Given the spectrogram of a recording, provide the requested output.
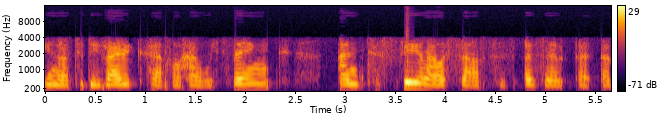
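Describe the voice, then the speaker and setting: In a Lancashire accent, a woman at medium pitch talks at a moderate pace with fairly even intonation and big swings in loudness. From northern England, Lancashire. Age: 60s. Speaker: author. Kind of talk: interview. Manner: halting.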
